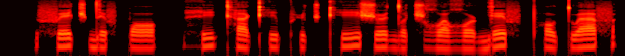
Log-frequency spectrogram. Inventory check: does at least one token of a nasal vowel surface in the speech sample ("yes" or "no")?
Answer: no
